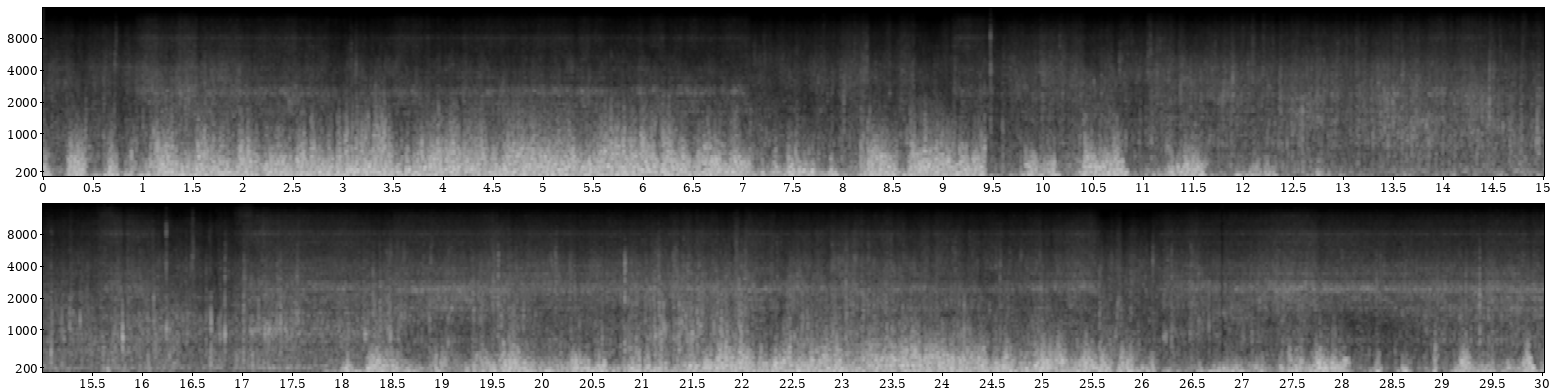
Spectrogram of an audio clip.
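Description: Wind buffeting the microphone of a handlebar-view camera on a moving mountain bike, mixed with the rumble of its tyres on a dirt trail. It eases off for several seconds around the middle, then comes back loud.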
